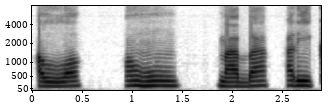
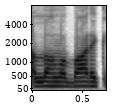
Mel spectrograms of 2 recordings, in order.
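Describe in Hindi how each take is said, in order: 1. R के बाद 'i' स्वर है। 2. R के बाद एक अलग स्वर है। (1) "रा के नीचे जेर पढ़ेंगे" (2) "ये गलत है"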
